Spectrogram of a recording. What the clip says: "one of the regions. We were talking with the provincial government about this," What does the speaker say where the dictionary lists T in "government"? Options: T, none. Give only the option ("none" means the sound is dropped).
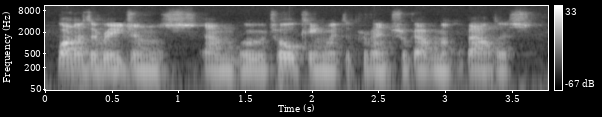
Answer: T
